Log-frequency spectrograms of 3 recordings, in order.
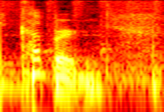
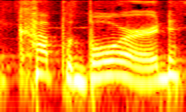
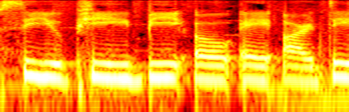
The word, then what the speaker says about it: cupboard: All the silverware, we usually keep them in a cupboard. Okay. So, you might want to say cupboard because it's cup c u p b o a r d.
